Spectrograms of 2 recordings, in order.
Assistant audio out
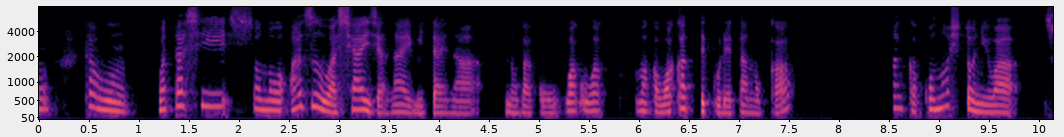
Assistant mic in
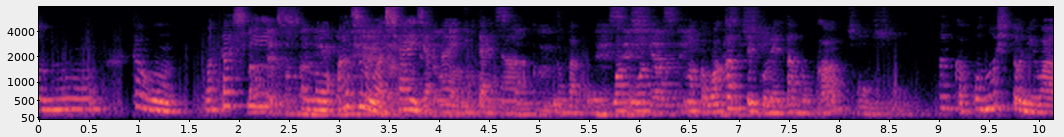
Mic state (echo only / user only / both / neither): both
